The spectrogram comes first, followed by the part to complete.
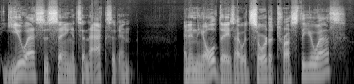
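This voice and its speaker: A man hosting a casual radio show, bantering in a wry, deadpan way. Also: on the low side, normal speed, no room sound, studio quality.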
